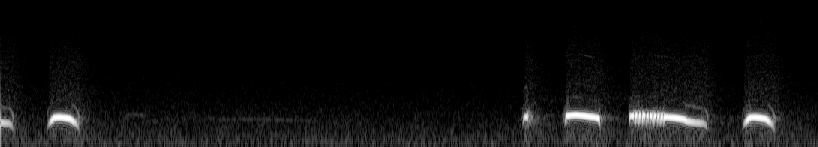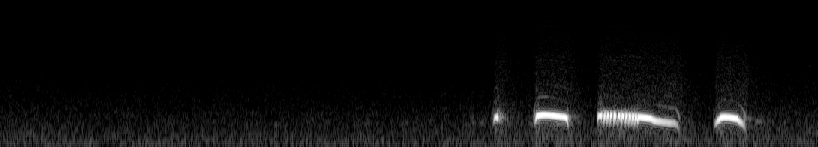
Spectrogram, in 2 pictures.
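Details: Vietnamese spotted dove used as a trapping decoy, giving its long calling. Low hollow phrases of a quick note, a coo, a long downslurred croo and a final coo repeat about every five seconds, with quiet gaps between.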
